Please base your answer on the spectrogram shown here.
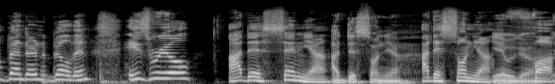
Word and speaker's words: Adesanya: Like Yoruba, you have to sing the tone. It's a tonal language, so you have to sing it. Adesanya. Here we go. Yeah. Adesanya.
